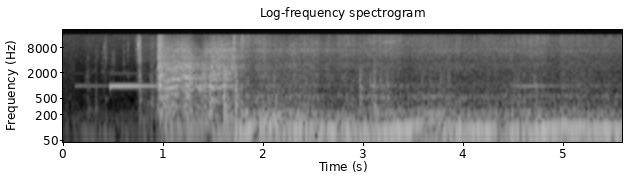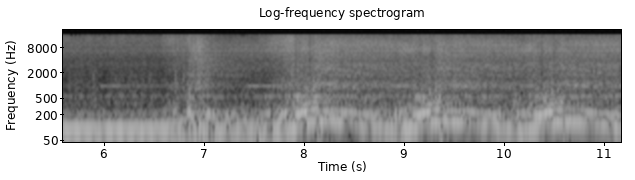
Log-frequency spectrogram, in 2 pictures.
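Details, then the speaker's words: Viper V10 with rebuilt heads and roller rockers cranks, catches quickly, then idles strongly with smooth, even throttle blips; sounds healthy, though leaking plug wires can cause a slight misfire. "so it sounds very good sounds just like a viper v10s have their own weird sound it doesn't sound like a 12 or an 8 it's kind of a strange sound but it sounds really good"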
